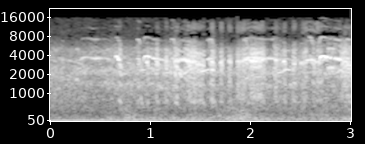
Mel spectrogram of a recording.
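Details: Arctic terns voicing anxiety and threat at an intruder: a thick wash of high, harsh overlapping calls with thin whistled notes rising above it.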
